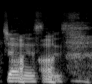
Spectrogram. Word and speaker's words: GenAISys: And it was interesting, I forgot to hear you pronounce what I said, GenAISys, but you call it GenAISys, right? Yes, Genesis.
